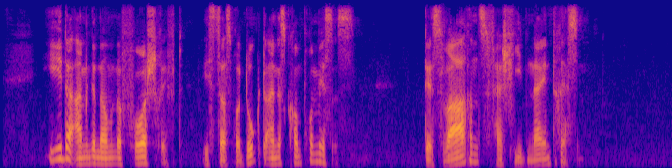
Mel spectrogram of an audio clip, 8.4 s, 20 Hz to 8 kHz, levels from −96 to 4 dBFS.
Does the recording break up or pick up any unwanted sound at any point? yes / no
no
